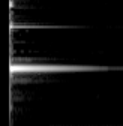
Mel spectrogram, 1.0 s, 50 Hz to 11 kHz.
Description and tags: A correct sound I used in one of my animations.
Created in 3ML Piano Editor.
correct, ding, effect, game, ping, right, sound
